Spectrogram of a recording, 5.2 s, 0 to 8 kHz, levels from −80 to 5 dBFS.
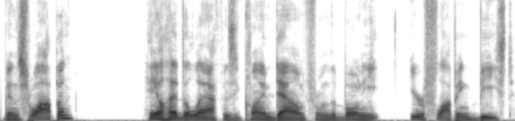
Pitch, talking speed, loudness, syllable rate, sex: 140 Hz, 185 wpm, -17 LUFS, 4.8 syllables/s, male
